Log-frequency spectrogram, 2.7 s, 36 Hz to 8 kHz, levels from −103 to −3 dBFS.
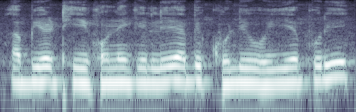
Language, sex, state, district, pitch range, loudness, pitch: Hindi, male, Uttar Pradesh, Saharanpur, 145-165 Hz, -14 LUFS, 150 Hz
